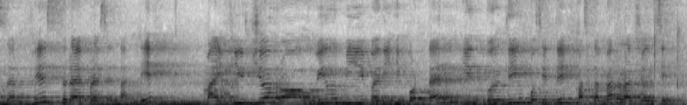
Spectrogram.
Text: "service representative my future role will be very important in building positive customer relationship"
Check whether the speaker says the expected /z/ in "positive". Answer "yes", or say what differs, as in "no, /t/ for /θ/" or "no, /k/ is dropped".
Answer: no, /s/ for /z/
